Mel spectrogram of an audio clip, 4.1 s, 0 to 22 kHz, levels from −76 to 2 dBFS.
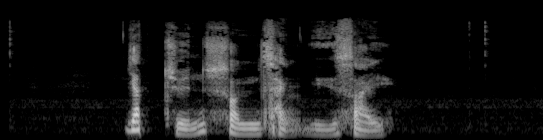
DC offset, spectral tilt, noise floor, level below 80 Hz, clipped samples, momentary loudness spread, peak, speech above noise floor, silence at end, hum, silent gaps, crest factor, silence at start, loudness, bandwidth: under 0.1%; -2.5 dB/octave; -64 dBFS; -74 dBFS; under 0.1%; 8 LU; -2 dBFS; 41 dB; 1.15 s; none; none; 24 dB; 0.95 s; -22 LUFS; 14 kHz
